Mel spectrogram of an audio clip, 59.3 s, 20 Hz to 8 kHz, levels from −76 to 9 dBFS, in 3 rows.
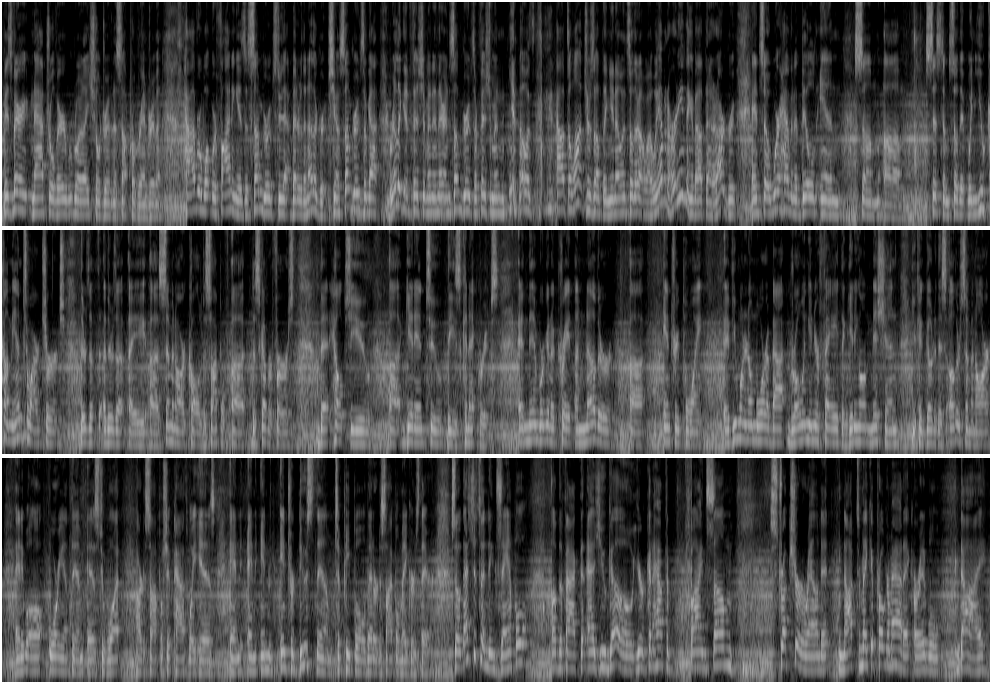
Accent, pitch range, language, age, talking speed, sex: American, 120-155 Hz, English, 40-59, 190 wpm, male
